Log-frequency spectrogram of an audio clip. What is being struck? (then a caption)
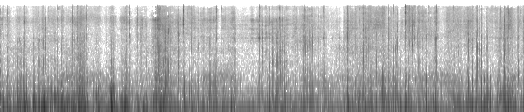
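Plastic hairbrush. Gloved fingertips quickly scratch and strum the bristles of a hand-sized pink plastic hairbrush in front of the microphone. The result is a quiet, dense stream of rapid crackling, tearing-like scrapes and bright ticks over a low rumble, with short bursts rising and falling throughout.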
